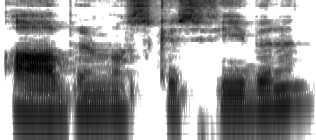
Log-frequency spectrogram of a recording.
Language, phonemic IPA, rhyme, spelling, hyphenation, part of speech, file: Norwegian Bokmål, /ɑːbl̩ˈmʊskʉsfiːbərn̩/, -ərn̩, abelmoskusfiberen, ab‧el‧mos‧kus‧fi‧ber‧en, noun, NB - Pronunciation of Norwegian Bokmål «abelmoskusfiberen».ogg
- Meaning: definite singular of abelmoskusfiber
